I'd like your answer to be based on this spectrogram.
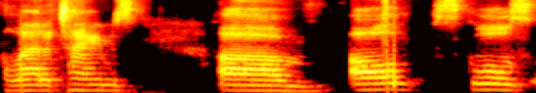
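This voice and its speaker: Her intonation stays fairly even at a medium pitch. The woman speaks with a Spanish accent. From Milwaukee, US Midwest (born in Mexico). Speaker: public commenter at board meeting. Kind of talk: public comment speech. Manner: hesitant, many fillers.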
